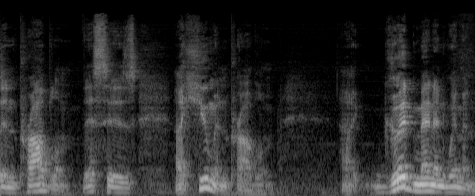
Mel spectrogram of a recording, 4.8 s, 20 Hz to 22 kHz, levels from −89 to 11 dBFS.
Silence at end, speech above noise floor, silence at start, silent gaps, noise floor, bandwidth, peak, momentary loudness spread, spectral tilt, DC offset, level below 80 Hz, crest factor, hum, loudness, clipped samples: 0 s; 29 dB; 0 s; none; -56 dBFS; 16.5 kHz; -6 dBFS; 21 LU; -5.5 dB/octave; under 0.1%; -56 dBFS; 20 dB; none; -26 LUFS; under 0.1%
